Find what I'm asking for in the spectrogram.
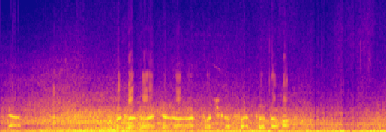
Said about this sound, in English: We've got the Lisbon flight, Air Portugal inbound now.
